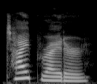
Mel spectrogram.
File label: "typewriter", English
